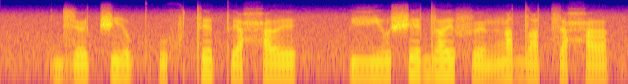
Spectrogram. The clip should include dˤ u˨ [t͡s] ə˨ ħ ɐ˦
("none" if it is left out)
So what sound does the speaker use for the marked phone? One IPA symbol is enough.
t͡s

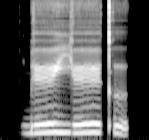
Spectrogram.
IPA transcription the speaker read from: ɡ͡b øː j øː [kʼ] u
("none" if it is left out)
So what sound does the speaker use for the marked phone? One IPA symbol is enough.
kʼ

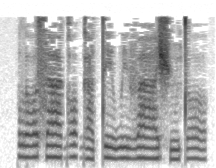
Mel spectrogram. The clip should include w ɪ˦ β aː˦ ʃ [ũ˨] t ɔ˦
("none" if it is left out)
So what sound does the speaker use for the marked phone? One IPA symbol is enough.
ũ˨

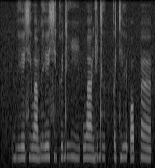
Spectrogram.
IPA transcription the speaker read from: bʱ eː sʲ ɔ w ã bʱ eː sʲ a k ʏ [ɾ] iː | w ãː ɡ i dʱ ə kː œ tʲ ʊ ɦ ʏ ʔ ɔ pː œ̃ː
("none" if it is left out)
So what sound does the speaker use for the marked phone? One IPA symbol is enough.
dʱ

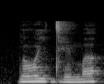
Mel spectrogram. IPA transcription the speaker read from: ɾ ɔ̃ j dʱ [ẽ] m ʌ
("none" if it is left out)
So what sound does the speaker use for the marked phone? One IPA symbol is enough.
ẽ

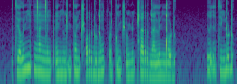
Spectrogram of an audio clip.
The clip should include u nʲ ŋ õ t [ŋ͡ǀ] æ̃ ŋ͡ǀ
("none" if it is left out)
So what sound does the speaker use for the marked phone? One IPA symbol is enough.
ŋ͡ǀ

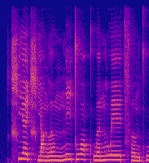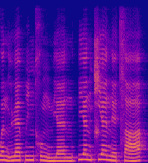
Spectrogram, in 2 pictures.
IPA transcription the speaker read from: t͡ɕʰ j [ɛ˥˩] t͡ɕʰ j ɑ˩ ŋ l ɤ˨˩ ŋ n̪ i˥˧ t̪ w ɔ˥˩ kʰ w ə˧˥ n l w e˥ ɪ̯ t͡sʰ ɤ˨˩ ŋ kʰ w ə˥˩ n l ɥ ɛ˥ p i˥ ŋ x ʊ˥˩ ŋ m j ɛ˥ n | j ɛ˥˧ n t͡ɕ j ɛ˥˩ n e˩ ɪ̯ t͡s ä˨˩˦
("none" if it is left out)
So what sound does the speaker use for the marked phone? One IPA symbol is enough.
ɛ˥˩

